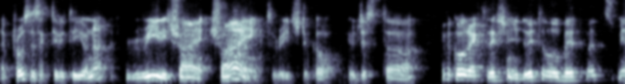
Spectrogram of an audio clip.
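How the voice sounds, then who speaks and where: With a Hungarian accent, a man with a fairly high pitch rattles along at a very fast pace, hardly pausing, his intonation lively. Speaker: philosophy professor. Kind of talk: academic conference talk. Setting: online conference. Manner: hesitant, many fillers and restarts; informal, conversational.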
